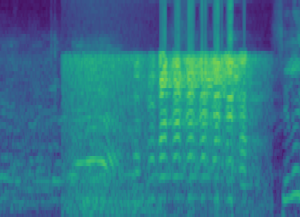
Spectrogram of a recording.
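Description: A goat bleats loudly and close by in a wavering, drawn-out call, heard amid a Tamil stage drama, with voices around it.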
